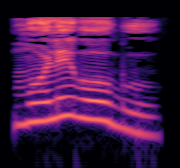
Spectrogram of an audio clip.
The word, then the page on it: ಮಲವೇಗ: mala vēga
